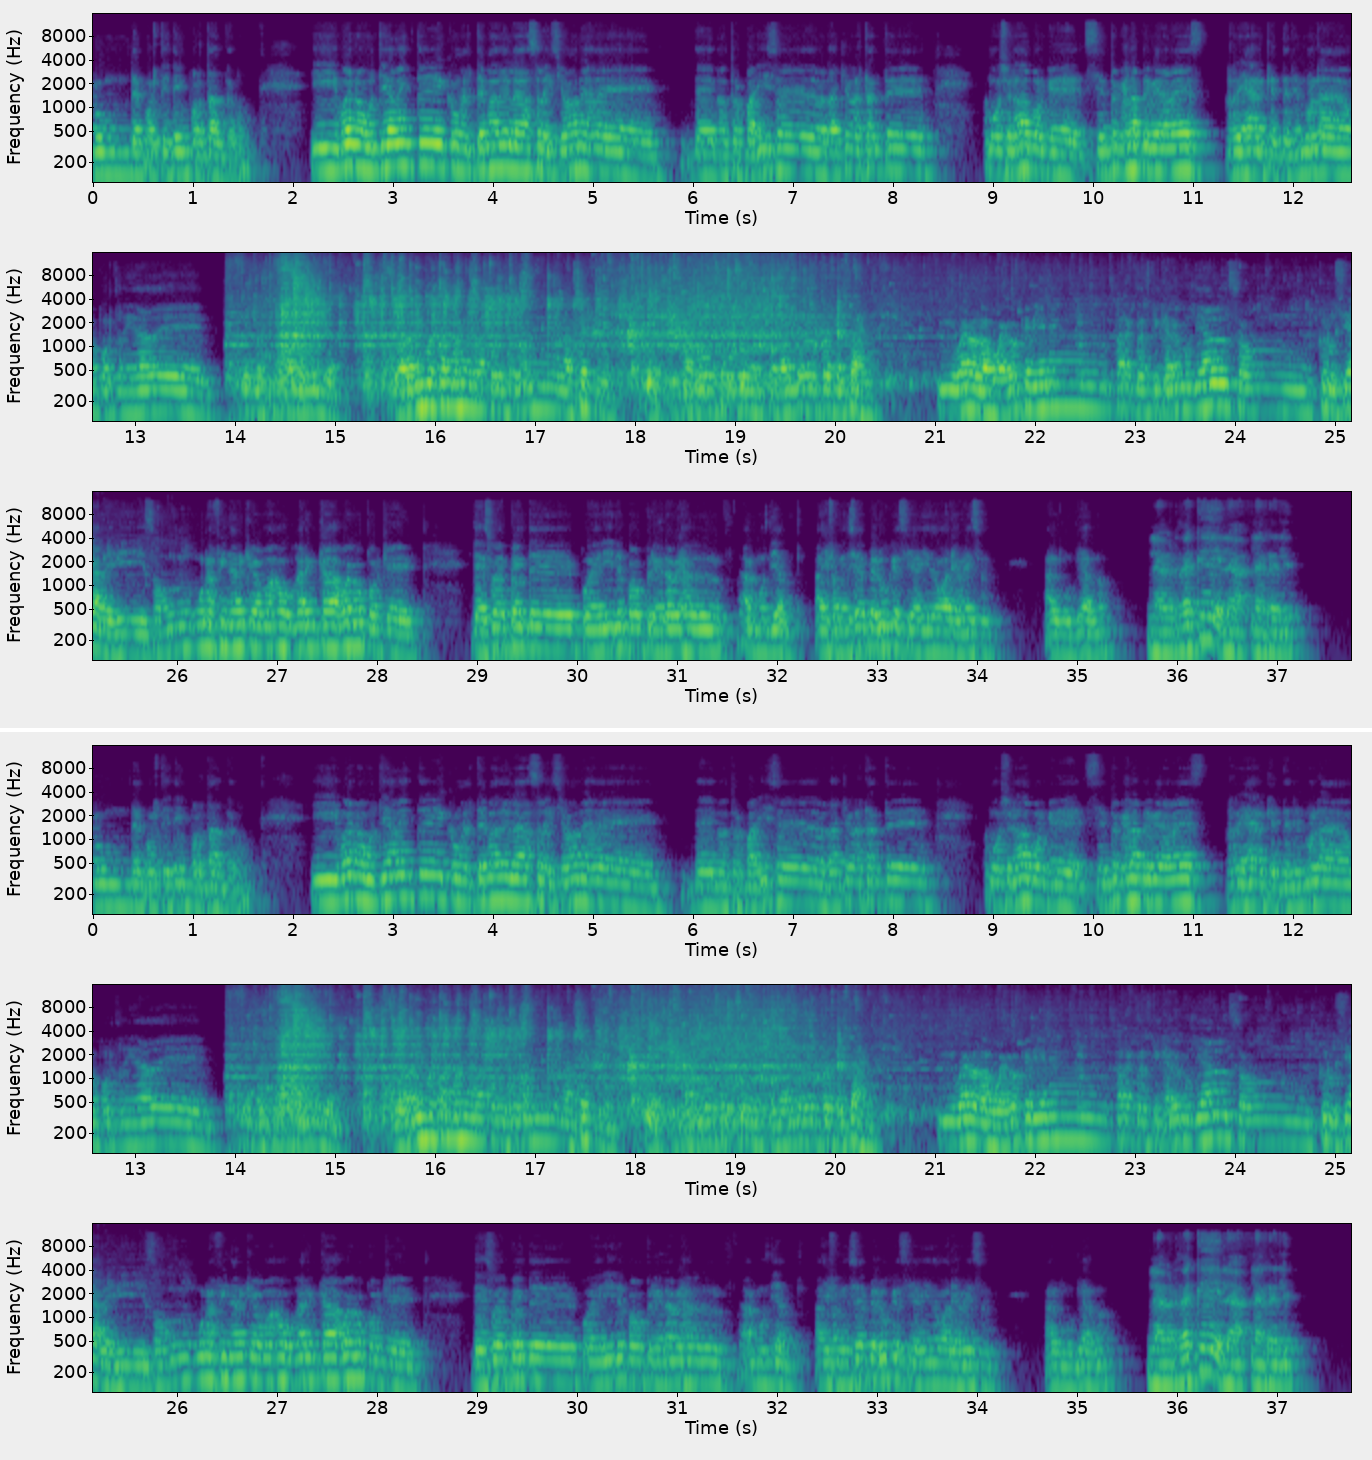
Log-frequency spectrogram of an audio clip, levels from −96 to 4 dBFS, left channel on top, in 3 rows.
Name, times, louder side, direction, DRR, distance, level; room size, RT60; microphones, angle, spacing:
voice 1, 0.0-1.5 2.2-8.4 8.9-11.1 11.3-13.8 14.0-15.1 15.6-17.8 18.1-20.4 21.0-28.4 28.9-34.2 34.7-35.3, left 3 dB, 65° left, 0.6 m, -25 dB
Gurgling / Toilet flush, 13.9-22.2 22.4-22.6 22.8-23.3 23.6-23.7 24.0-24.1 25.0-25.1, left 2 dB, 15° left, 0.7 m, -29 dB
voice 2, 35.7-37.1, right 1 dB, 25° right, 0.3 m, -26 dB
2.6 x 2.1 x 2.3 m
head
